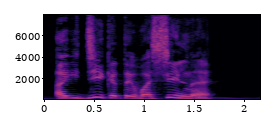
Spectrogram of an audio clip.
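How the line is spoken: Angry outburst. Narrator (Russian): в сердцах как выкрикну

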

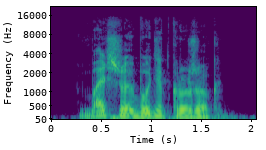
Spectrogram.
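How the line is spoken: Short laugh. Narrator (Russian): хохотнул Туман

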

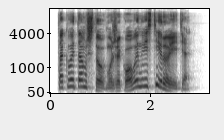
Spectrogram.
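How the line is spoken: Snide question. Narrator (Russian): ехидно интересуется Сун Йон

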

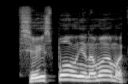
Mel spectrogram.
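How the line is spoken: Shouting from afar. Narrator (Russian): кричал он издали

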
